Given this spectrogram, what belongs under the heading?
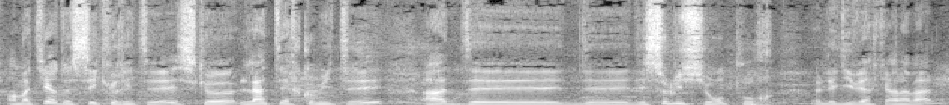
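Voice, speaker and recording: A man's voice: medium pitch, moderate pace, a crowd in the background. A man presenting and asking questions as a radio interview host.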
